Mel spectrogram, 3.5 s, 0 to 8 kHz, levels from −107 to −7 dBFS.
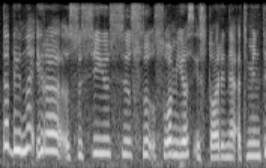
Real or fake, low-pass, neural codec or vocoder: real; 7.2 kHz; none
